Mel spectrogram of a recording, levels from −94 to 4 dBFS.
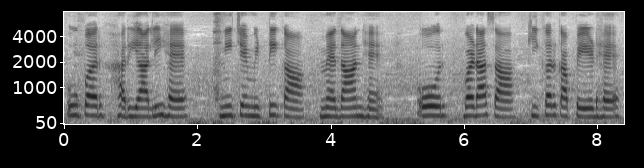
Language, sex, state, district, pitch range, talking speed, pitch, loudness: Hindi, female, Haryana, Charkhi Dadri, 225-255 Hz, 105 wpm, 235 Hz, -16 LUFS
